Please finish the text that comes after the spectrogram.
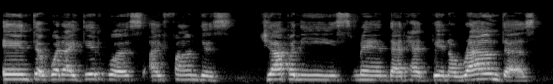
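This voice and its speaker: A woman's voice: medium pitch, little pitch movement, unhurried, darkish tone. An older woman from Chile, speaking earnestly as a guest over a video call, telling her story in a reflective way.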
